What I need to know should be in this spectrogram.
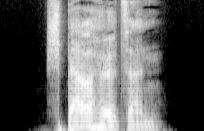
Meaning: dative plural of Sperrholz
- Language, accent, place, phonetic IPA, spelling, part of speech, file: German, Germany, Berlin, [ˈʃpɛʁˌhœlt͡sɐn], Sperrhölzern, noun, De-Sperrhölzern.ogg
